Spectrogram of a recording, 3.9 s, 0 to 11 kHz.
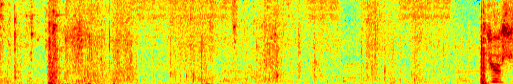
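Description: Hooves of a horse walking in Red Dead Redemption 2, arriving outside a sheriff's office, clop in an uneven rhythm at moderate distance, with a sharper thud at the start and near the end.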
